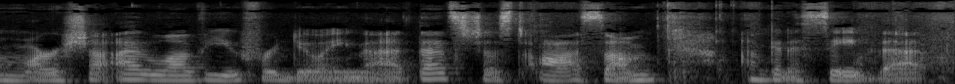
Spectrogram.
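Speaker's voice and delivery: soft delighted whisper. Real, not acted. Whispering to herself about saving Marsha's confetti. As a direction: whisper it to yourself, pleased.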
